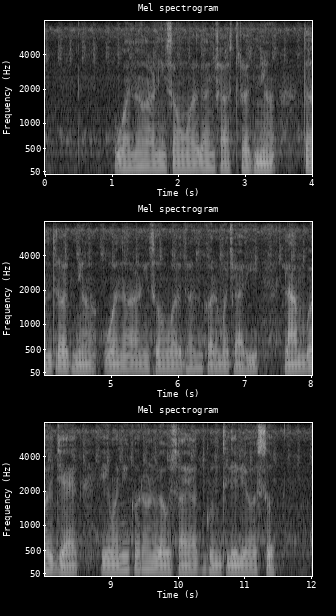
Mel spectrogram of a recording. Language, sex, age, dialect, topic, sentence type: Marathi, male, 18-24, Southern Konkan, agriculture, statement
